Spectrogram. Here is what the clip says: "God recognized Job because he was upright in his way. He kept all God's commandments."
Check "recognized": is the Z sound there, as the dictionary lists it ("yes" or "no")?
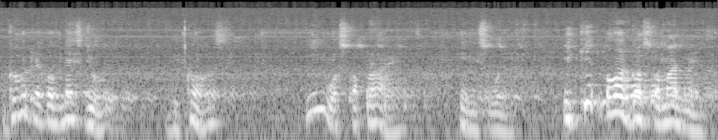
no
